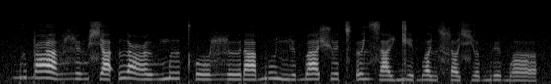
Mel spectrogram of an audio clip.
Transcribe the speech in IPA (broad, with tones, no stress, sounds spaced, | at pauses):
b ɯ˦ b ʕ a˦˨ v ɮ ʏ˨ v ɕ a˨ ʔ ɯ˦ ʕ ɵ˨ v m ɯ˦ t̪ʰ o˨ ɮ ɵ˨ ɾ a˨ b u˦ ɲ ʏ˨ b a˦ ʃ ʏ˦ t͡sʼ ɵ˦ lʲ z a˨ i̯ ɡʲ e˦˨ b ʌ˦˨ lʲ ɬ ʌ˨ ɕ ɵ˨ b ʏ˦ b ʌ˨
